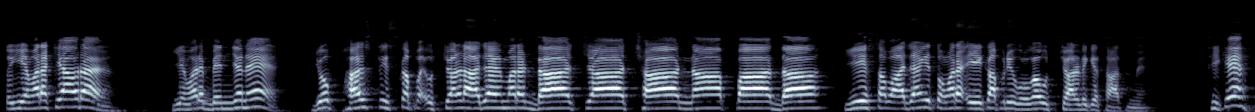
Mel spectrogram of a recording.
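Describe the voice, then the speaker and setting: A woman teaching English grammar in a classroom-style lesson, repeating points and asking the class rhetorical questions. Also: fairly high pitch. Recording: dull lo-fi recording.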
